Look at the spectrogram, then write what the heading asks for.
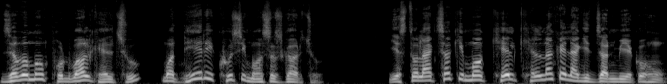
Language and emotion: Nepali, happy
